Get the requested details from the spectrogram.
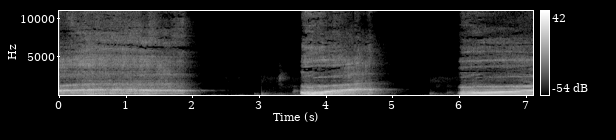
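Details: Person in an apartment: three long, loud, rumbling voiced belches separated by short silences, in a small room; burping.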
